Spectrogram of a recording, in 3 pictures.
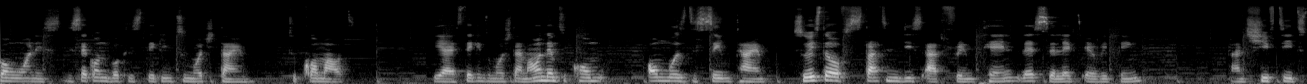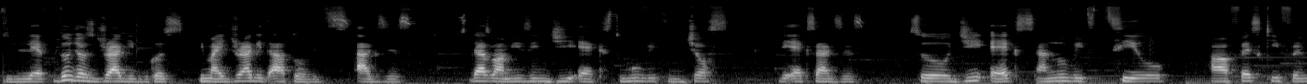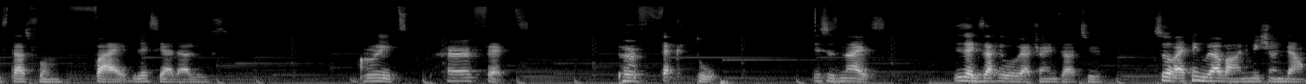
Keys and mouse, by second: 3.4 space, 4.4 space, 7.7 click, 8.8 click, 10.5-11.5 drag, 14.1-16.7 drag, 17.4 ctrl+z, 22.7 g, 27.2-28.2 drag, 28.6 space, 30.7 click, 31.8 click, 33.7 click, 34.6 click, 36.5 click, 37.5 click, 38.2 space.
